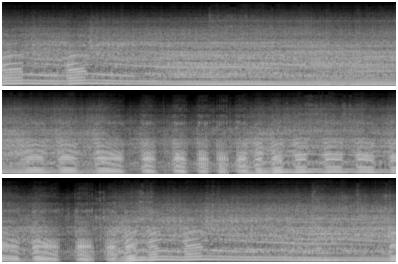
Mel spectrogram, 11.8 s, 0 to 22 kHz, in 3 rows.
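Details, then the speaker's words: 6-year-old Ryobi gas weed whip, long unused, running on half choke: buzzing note sags, stumbles into choppy misfires and recovers, surging and struggling; owner suspects carburetor, also leaking fuel cap screen, possibly spark plug or pickup tube. "All right, well, at least we got it running. It might need a new carb because it's been setting for so long."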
